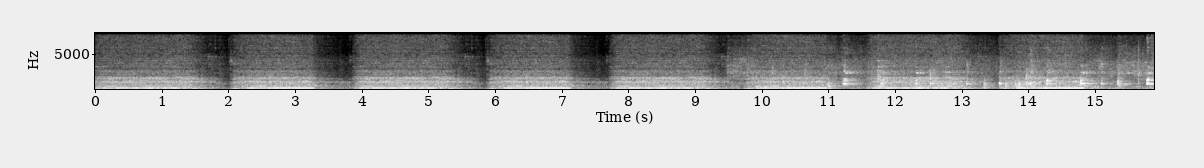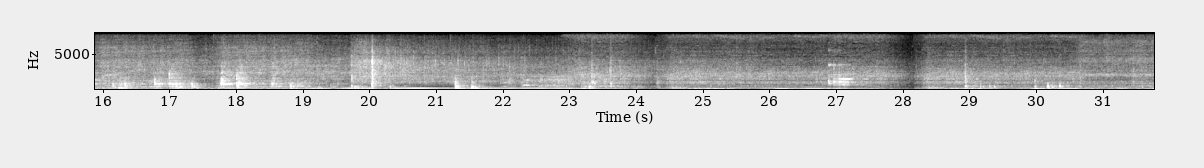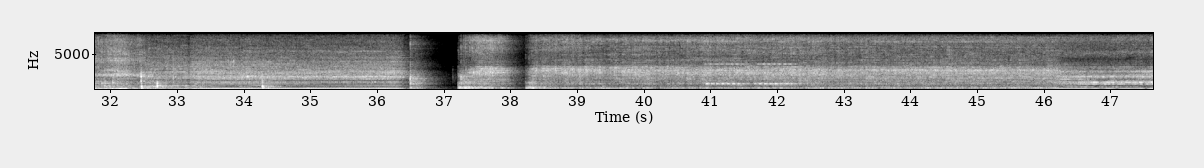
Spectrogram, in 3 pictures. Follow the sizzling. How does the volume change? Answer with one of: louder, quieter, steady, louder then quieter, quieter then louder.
louder then quieter.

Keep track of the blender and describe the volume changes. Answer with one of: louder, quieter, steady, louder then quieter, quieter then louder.
steady.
